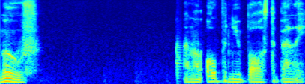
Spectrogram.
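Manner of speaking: low, hushed, menacing half-whisper. Narrating a scene, voicing someone behind the listener: half-whisper in the ear. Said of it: "this whisper in your ear".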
